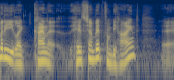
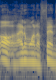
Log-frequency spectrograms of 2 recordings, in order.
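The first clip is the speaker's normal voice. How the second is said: normal talking voice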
